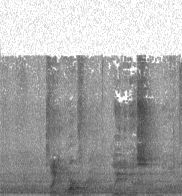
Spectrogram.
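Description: A man speaks calmly into a microphone in an echoing room.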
